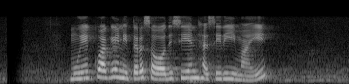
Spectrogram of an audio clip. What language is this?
Sinhala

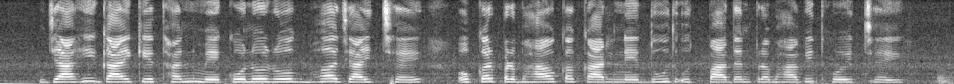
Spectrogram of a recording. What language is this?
Maithili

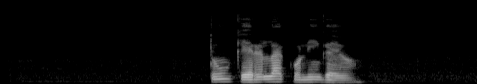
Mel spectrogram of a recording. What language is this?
Dhatki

